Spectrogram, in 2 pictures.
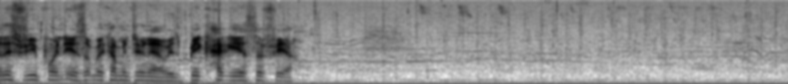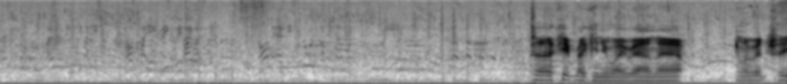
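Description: Footsteps run quickly over cobblestones.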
